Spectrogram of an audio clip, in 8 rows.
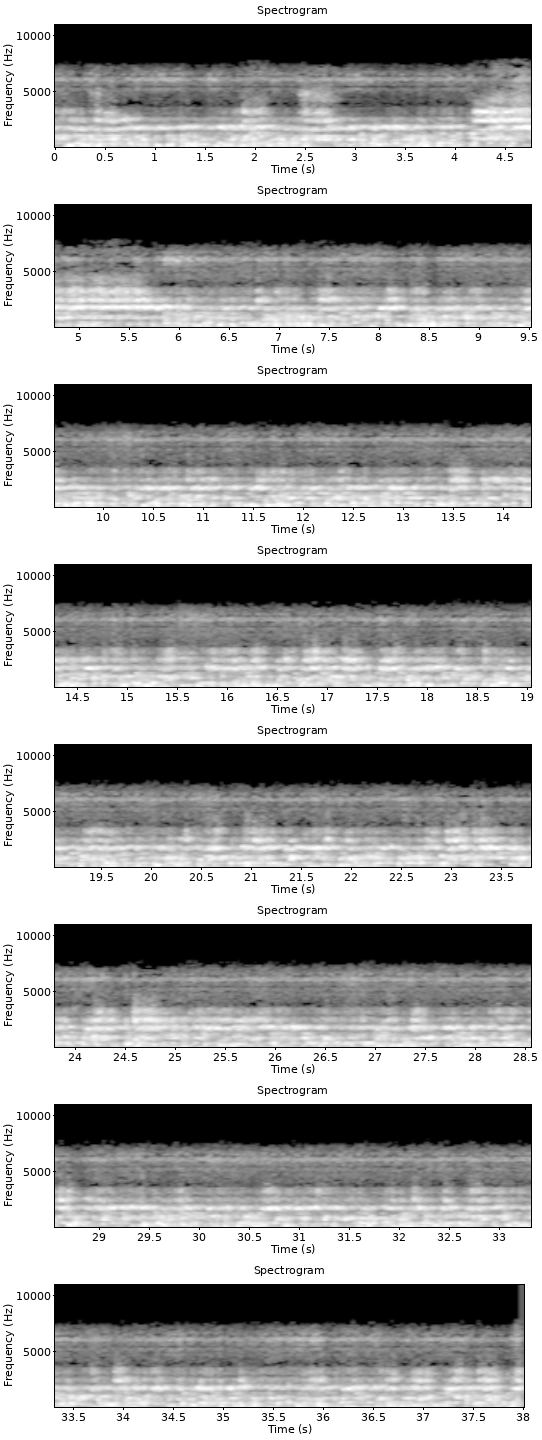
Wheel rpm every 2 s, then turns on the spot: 230, 230, 230, 240, 230, 230, 230, 230, 230, 230, 230, 230, 230, 230, 240, 230, 240, 230, 230.
none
